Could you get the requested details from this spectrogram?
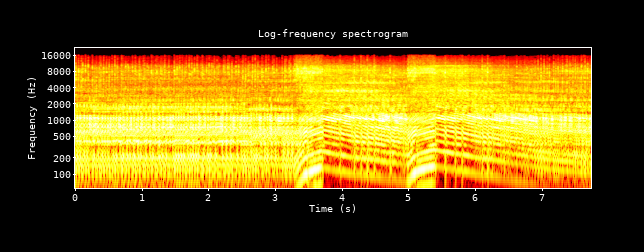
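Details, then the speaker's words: Late-1960s Homelite EZ chainsaw (2.1 cu in, manual oiler) test run after repair, warm and without choke on 50:1 mix: it starts crisply, revs cleanly twice and drops to a steady, even idle. No misfire or bogging. "now it's ready to go and we're going to do a test run so you can hear it"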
